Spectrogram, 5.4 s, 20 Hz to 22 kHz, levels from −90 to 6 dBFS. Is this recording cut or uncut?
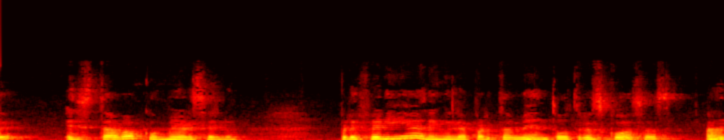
cut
